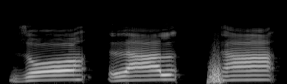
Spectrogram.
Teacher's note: জিহ্বার আগা সামনের উপরের দুই দাঁতের আগার সঙ্গে লাগিয়ে জ লাল থা উচ্চারিত হয়।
